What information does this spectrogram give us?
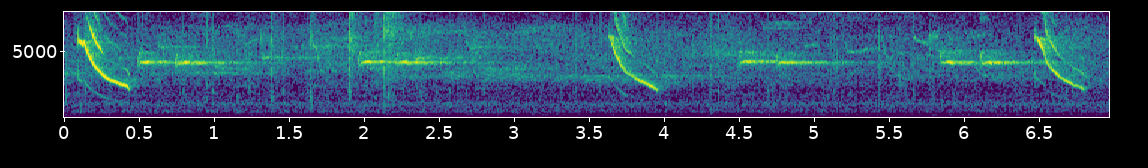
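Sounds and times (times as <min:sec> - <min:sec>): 
Eurasian nuthatch Sitta europaea giving sharp high ticking notes: 0:00.1 - 0:00.5, 0:03.6 - 0:04.0, 0:06.5 - 0:06.9.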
